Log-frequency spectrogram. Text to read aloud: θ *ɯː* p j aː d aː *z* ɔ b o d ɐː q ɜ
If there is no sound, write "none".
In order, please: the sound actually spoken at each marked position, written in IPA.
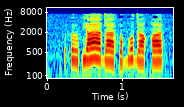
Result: ɯː, θ

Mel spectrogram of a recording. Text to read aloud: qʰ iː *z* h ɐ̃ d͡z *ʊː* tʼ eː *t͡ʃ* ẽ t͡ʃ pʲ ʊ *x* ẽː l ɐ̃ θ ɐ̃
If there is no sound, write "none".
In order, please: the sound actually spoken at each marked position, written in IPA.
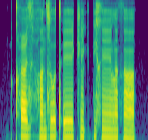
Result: z, ʊː, t͡ʃ, x

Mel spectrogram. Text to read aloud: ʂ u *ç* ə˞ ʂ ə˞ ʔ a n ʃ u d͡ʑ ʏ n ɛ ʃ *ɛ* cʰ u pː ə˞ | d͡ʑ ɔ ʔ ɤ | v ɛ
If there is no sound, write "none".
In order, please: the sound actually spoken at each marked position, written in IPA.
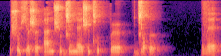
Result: ç, ʏ

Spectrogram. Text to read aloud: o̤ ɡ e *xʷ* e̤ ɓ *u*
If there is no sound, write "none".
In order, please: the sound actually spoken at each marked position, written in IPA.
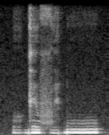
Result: xʷ, u

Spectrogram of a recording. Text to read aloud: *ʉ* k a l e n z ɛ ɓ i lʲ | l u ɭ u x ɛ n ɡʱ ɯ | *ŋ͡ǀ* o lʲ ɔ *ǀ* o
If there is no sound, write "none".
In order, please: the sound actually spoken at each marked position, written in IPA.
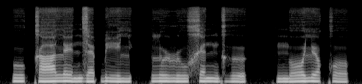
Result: u, n̪, k

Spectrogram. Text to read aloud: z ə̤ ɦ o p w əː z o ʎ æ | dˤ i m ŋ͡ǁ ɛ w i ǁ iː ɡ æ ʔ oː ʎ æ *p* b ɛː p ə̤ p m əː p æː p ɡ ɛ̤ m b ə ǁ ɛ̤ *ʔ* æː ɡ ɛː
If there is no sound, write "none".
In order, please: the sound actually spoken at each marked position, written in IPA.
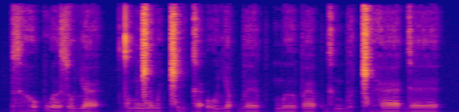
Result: p, ɦ

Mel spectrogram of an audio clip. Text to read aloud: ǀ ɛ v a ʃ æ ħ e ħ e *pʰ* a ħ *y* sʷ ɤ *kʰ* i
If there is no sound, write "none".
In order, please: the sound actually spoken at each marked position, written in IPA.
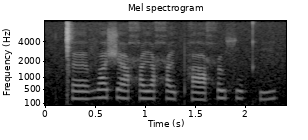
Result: pʰ, y, kʰ

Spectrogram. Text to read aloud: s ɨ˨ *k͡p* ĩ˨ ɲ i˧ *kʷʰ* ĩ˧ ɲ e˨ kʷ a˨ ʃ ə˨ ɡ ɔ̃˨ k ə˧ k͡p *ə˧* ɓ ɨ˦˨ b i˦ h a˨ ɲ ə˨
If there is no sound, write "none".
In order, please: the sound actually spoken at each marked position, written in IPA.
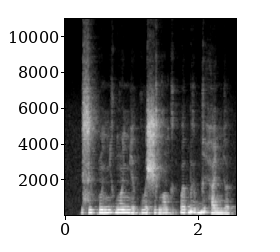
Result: kʷ, ɡʷ, ə˧

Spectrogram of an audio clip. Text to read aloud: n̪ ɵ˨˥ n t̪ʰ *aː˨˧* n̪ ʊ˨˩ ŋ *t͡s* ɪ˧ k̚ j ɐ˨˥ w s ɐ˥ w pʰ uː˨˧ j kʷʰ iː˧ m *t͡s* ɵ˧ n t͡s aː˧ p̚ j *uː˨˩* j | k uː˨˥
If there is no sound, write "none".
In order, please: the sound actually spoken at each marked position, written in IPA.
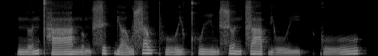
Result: aː˨˧, s, s, uː˨˩

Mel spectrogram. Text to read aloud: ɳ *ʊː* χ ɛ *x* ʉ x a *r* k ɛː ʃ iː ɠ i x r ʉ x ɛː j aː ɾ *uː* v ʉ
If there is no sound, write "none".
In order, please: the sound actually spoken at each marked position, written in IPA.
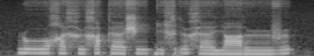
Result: uː, x, none, ʉː

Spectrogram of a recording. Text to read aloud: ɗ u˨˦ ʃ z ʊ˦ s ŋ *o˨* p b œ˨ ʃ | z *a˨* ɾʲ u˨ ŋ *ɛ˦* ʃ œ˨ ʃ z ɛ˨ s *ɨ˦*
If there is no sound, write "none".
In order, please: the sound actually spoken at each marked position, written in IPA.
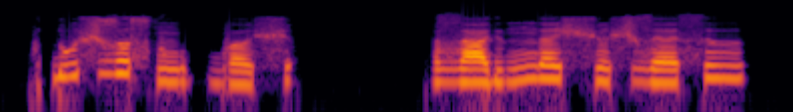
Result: o˨, a˨, ɛ˦, ɨ˦

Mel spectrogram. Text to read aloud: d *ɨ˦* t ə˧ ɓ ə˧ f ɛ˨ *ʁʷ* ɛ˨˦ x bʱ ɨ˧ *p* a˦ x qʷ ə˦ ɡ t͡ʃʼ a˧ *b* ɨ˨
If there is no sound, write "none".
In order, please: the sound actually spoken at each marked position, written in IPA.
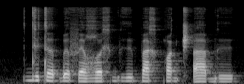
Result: ɨ˦, ʁʷ, p, b

